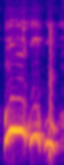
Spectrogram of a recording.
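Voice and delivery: real overcome excitement; overwhelmed. Real, not acted. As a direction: gasp with overwhelmed joy. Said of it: "breathe for me".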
